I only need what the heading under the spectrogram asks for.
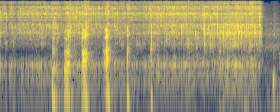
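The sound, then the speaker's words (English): Water sipped through a gap in the teeth: a few quick, wet slurping pulses, then a steady hissing rush of liquid, fairly loud, with no talking. “But baby, you get a good sip because then that water goes right through that gap right there, so you get that extra flow, girl.”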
